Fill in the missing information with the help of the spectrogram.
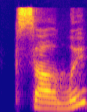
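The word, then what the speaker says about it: psalm: от англійці американці Ні тому в цих словах вони просто ігнорують літеру пі і її не читають наприклад псалми псалом не читається псалм читається сам першу літеру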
